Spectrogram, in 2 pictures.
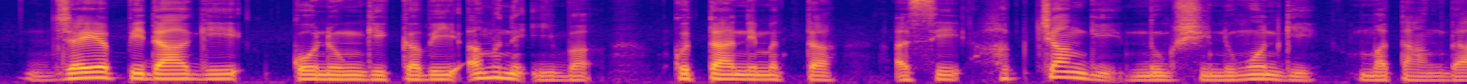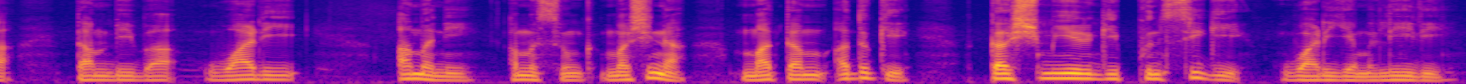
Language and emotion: Manipuri, neutral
